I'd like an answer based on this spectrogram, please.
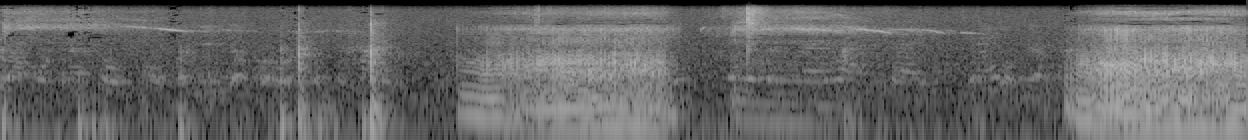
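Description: Two long, low, buzzing inward snores from a sleeping toddler, separated by quieter breathing; snoring.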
